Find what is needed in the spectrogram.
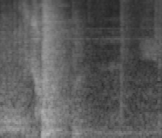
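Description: A kitchen drawer sliding shut: one quick sliding sweep about half a second in, then quiet.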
